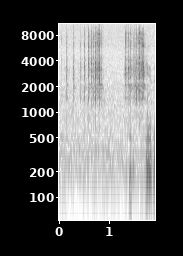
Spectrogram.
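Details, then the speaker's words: Normal freehub pawl clicking on a Prime BlackEdition 50 carbon wheel after swapping in a new, greased freehub body: quick, crisp, even ticking as it spins freely and smoothly. "can hear the clicking and now now it feels super smooth that's way better"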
